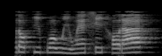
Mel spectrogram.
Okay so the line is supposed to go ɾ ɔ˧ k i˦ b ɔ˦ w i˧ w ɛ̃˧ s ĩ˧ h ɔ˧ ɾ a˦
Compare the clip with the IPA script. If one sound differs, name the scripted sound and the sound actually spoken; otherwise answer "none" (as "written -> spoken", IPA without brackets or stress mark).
ĩ˧ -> i˧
